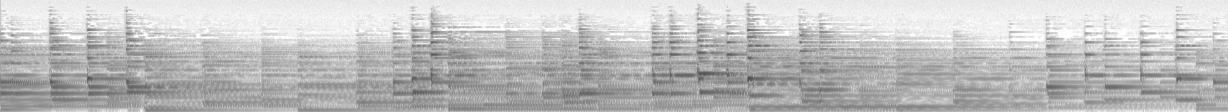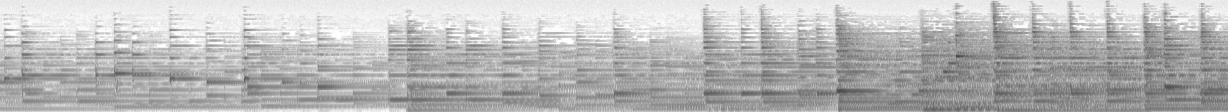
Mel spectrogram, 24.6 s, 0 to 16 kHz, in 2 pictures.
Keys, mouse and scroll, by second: 5.1 ctrl+z, 5.6 ctrl+z, 6.4 ctrl+z, 6.9 ctrl+z, 7.3 ctrl+z, 7.9 ctrl+z, 8.2 ctrl+z, 8.9 ctrl+z, 9.2 ctrl+z, 9.7 ctrl+z, 10.9 ctrl+z, 11.7 ctrl+z, 13.8 ctrl+z, 14.0 ctrl+z, 14.2 ctrl+z, 14.5 ctrl+z, 15.0 ctrl+z, 15.4 ctrl+z, 15.9 ctrl+z, 16.4 ctrl+z, 16.8 ctrl+z, 17.6 ctrl+z, 18.8 ctrl+z, 20.4 ctrl+z, 21.2 ctrl+z, 22.0 ctrl+z, 22.3 ctrl+z, 22.9 ctrl+z, 23.2 ctrl+z.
